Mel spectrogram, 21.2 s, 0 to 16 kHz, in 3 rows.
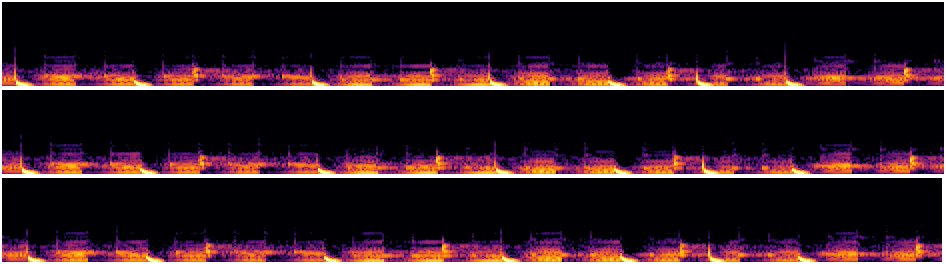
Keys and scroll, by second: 0.8 ctrl+shift+[, 1.3 v, 3.9 i, 4.2 v, 4.6 i, 5.1 v, 8.1 i, 9.0 v, 9.6 Return, 10.4 p, 13.8 ctrl+z, 16.3 v, 16.3 a, 17.5 v, 18.1 a, 18.8 v, 20.6 p.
